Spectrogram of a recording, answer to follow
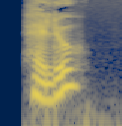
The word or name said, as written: hallo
